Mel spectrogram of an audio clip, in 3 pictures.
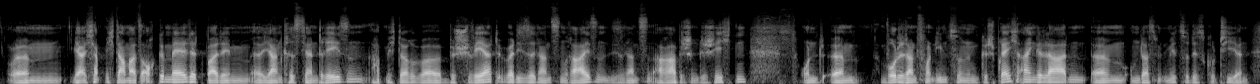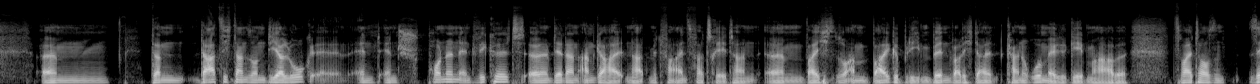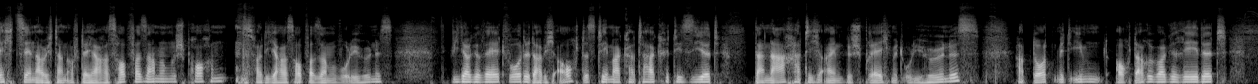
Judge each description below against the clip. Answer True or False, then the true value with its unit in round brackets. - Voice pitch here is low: True (95 Hz)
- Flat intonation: False (3.8 semitones)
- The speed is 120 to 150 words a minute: False (185 wpm)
